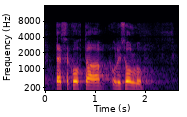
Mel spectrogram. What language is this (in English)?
Finnish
